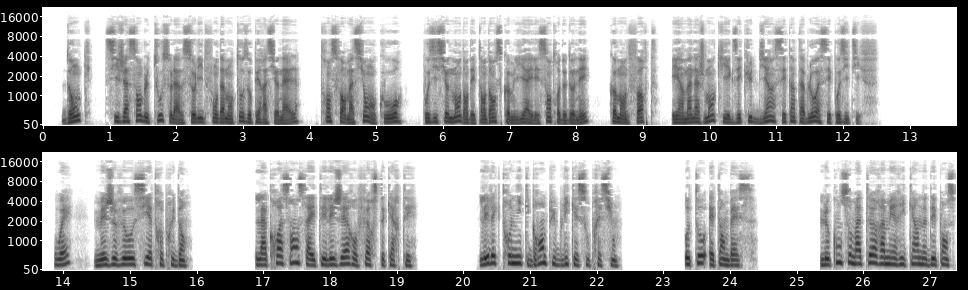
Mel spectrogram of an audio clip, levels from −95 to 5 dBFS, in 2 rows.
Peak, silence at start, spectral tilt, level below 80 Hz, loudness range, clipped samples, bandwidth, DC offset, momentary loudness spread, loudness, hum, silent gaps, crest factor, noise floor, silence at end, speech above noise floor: -6 dBFS; 0.3 s; -5.5 dB/octave; -54 dBFS; 3 LU; under 0.1%; 14.5 kHz; under 0.1%; 10 LU; -22 LUFS; none; 12.68-13.77 s, 16.07-16.77 s, 19.47-20.17 s, 22.53-23.23 s, 24.54-25.24 s; 18 dB; under -90 dBFS; 0.05 s; over 69 dB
